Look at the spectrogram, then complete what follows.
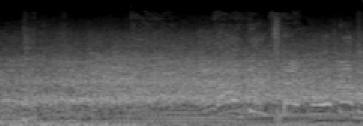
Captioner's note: audience cheers and applauds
